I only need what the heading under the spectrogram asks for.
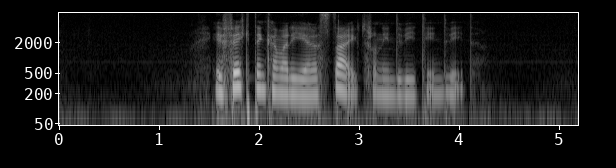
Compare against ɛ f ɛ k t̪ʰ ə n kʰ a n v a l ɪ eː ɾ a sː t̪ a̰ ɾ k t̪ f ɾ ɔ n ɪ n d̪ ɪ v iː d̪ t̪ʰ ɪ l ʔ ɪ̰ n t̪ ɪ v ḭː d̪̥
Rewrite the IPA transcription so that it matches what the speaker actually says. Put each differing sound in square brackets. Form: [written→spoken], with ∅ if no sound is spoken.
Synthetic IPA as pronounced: ɛ f ɛ k [t̪ʰ→t̪] ə n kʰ a n v a [l→ɾ] ɪ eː ɾ a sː t̪ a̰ ɾ k t̪ f ɾ ɔ n ɪ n d̪ ɪ v iː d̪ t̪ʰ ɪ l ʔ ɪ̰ n [t̪→d̪] ɪ v ḭː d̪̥

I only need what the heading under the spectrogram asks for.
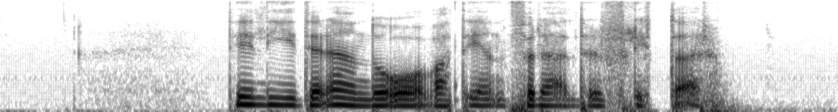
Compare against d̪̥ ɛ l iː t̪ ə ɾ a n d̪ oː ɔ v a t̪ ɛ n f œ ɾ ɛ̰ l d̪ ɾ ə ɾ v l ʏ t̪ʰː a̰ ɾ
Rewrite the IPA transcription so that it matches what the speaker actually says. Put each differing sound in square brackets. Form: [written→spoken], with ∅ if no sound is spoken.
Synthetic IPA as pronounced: d̪̥ ɛ l iː [t̪→d̪] ə ɾ [a→ɛ] n d̪ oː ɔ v a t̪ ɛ n f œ ɾ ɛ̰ l d̪ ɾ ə ɾ [v→f] l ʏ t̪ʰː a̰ ɾ

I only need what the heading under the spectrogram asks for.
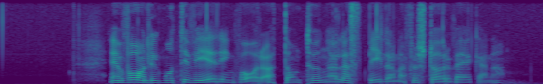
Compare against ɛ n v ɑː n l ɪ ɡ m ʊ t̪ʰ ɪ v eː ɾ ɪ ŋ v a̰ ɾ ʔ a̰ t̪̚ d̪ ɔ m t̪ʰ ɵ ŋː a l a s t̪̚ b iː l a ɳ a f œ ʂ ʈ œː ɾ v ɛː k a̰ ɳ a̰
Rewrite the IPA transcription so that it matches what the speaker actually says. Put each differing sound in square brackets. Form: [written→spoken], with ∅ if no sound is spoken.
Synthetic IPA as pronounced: ɛ n v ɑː n l ɪ ɡ m ʊ [t̪ʰ→t̪] ɪ v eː ɾ ɪ ŋ v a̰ ɾ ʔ a̰ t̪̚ d̪ ɔ m t̪ʰ ɵ ŋː a l a s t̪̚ b iː l a ɳ a f œ ʂ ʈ œː ɾ v ɛː [k→ɡ] a̰ ɳ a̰

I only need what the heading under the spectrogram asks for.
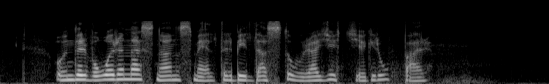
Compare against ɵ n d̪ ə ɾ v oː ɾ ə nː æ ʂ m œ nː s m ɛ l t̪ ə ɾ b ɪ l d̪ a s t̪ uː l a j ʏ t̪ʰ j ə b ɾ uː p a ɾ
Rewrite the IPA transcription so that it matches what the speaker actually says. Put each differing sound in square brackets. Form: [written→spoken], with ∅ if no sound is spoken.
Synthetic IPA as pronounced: ɵ n d̪ ə ɾ v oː ɾ ə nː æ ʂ [m→n] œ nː s m ɛ l t̪ ə ɾ b ɪ l d̪ a s t̪ uː [l→ɾ] a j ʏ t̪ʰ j ə [b→ɡ] ɾ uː p a ɾ

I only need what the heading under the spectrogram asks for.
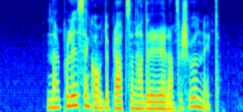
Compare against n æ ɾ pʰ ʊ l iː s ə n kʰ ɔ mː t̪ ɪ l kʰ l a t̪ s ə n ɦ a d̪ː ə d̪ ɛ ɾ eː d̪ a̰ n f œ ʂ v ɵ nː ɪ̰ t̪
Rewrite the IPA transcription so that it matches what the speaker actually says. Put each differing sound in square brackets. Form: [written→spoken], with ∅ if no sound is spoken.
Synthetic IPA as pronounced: n æ ɾ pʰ ʊ l iː s ə n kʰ ɔ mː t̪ ɪ l [kʰ→pʰ] l a t̪ s ə n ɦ a d̪ː ə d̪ ɛ ɾ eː d̪ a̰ n f œ ʂ v ɵ nː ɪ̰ t̪

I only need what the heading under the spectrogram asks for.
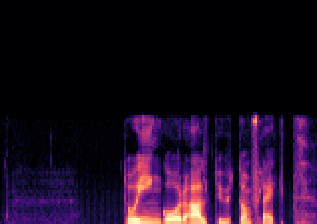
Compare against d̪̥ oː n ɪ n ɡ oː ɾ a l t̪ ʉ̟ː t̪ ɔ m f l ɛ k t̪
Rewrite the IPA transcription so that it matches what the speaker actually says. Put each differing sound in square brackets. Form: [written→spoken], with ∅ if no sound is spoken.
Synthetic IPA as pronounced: d̪̥ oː [n→∅] ɪ n ɡ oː ɾ a l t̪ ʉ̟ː t̪ ɔ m f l ɛ k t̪

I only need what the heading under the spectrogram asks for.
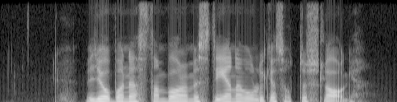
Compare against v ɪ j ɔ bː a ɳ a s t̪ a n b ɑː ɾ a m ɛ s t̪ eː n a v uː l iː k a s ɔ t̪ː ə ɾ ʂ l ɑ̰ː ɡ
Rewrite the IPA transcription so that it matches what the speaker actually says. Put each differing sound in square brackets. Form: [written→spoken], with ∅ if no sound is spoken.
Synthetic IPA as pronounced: v ɪ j ɔ bː a ɳ [a→ɛ] s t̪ a n b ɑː ɾ a m ɛ s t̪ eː n a v uː l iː k a s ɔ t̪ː ə [ɾ→∅] ʂ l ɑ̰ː ɡ

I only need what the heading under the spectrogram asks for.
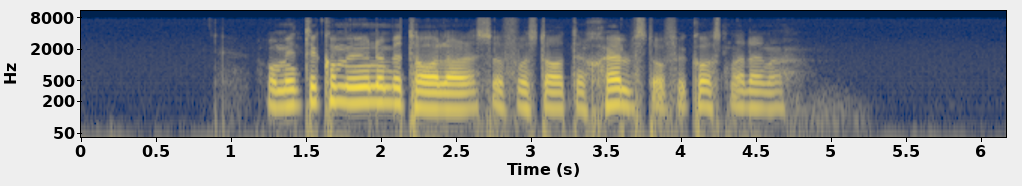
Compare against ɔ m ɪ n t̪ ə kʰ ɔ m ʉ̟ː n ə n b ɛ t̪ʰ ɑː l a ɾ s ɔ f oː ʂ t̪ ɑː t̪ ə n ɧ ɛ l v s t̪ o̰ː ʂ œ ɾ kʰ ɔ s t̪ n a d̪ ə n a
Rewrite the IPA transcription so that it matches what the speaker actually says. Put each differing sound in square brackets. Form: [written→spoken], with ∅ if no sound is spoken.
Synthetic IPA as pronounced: ɔ m ɪ n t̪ ə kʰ ɔ m ʉ̟ː n ə n b ɛ t̪ʰ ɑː l a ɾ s ɔ f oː ʂ t̪ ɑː t̪ ə n ɧ ɛ l v s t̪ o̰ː [ʂ→f] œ ɾ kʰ ɔ s t̪ n a d̪ ə [n→ɳ] a

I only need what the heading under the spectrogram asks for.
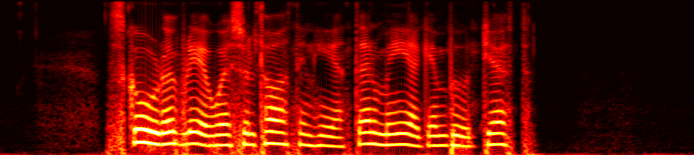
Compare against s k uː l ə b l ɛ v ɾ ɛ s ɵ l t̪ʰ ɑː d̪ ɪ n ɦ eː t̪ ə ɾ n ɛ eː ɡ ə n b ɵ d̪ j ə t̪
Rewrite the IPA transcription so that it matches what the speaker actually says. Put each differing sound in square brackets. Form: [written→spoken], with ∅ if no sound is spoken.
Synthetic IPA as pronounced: s k uː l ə b l ɛ v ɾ ɛ s ɵ l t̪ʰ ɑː [d̪→t̪] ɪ n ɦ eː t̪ ə ɾ [n→m] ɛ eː ɡ ə n b ɵ d̪ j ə t̪

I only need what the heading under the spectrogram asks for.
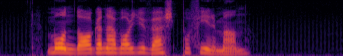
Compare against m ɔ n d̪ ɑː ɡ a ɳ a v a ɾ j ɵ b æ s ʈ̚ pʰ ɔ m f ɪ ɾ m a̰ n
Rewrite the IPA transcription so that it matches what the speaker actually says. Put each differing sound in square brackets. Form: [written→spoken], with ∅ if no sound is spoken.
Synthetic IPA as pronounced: m ɔ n d̪ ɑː ɡ a ɳ a v a ɾ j ɵ [b→v] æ [s→ʂ] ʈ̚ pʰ ɔ [m→∅] f ɪ ɾ m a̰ n

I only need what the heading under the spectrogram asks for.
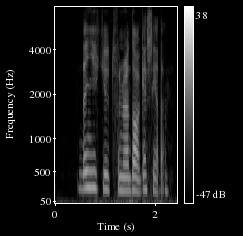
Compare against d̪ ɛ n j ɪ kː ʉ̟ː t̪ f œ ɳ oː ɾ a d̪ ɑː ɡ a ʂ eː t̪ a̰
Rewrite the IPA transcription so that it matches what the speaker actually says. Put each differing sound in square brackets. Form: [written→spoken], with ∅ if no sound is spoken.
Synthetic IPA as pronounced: d̪ ɛ n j ɪ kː ʉ̟ː t̪ f œ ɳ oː ɾ a d̪ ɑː ɡ a ʂ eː [t̪→d̪] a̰

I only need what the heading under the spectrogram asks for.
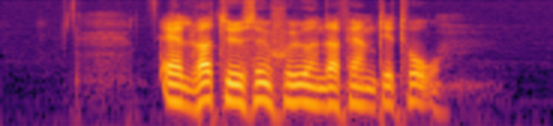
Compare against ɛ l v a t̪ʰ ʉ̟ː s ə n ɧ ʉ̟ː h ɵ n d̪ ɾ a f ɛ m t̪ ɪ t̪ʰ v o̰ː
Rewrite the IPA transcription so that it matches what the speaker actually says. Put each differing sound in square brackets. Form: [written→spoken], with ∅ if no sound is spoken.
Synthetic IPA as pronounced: ɛ l v a t̪ʰ ʉ̟ː s ə n ɧ ʉ̟ː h ɵ n d̪ ɾ a f ɛ m t̪ ɪ t̪ʰ v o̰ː

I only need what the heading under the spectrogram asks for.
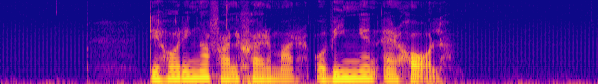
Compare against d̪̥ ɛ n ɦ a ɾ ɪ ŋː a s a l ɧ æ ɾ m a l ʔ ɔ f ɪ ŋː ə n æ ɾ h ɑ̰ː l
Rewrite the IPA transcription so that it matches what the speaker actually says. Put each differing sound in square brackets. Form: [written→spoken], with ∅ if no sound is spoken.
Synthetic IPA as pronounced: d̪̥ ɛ [n→∅] ɦ a ɾ ɪ ŋː a [s→f] a l ɧ æ ɾ m a [l→ɾ] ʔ ɔ [f→v] ɪ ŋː ə n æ ɾ h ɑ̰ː l

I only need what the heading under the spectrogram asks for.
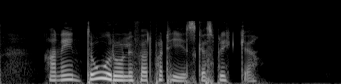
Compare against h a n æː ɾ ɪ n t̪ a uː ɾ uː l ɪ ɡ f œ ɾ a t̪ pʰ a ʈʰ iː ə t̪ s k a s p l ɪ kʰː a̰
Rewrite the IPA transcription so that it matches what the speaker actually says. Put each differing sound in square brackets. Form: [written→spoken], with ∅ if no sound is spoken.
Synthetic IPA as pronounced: h a n [æː→æ] ɾ ɪ n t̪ [a→ə] uː ɾ uː l ɪ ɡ f œ ɾ a t̪ pʰ a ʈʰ iː ə t̪ s k a s p [l→ɾ] ɪ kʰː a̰

